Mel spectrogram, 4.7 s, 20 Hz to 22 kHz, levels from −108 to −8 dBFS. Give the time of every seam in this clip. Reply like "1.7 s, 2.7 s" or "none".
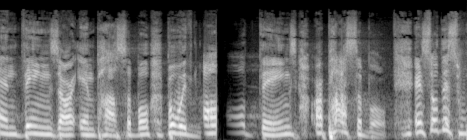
2.0 s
